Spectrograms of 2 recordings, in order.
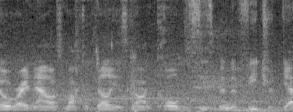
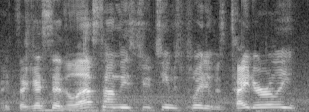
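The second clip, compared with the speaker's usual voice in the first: excited; 7 semitones higher, 7 dB louder than usual. Real, not acted. Animated commentary point.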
